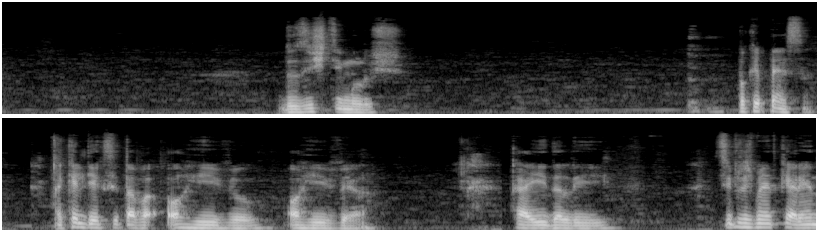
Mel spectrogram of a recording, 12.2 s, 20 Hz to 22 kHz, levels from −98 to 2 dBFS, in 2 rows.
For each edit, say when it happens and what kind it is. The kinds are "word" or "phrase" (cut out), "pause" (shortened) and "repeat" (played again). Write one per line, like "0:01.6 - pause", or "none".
0:05.7 - phrase
0:06.3 - pause
0:09.9 - pause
